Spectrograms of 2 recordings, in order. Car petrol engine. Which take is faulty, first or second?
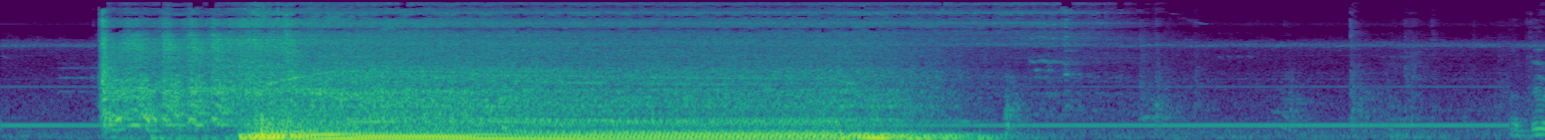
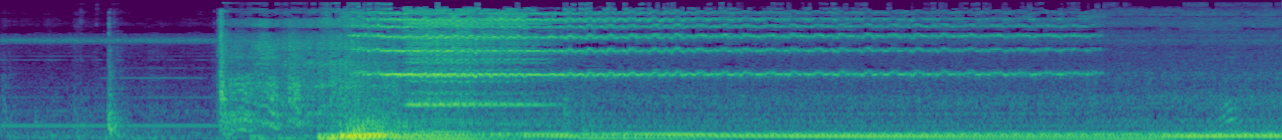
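second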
